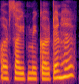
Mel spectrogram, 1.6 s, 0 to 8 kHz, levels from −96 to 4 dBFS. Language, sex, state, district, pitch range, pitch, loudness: Hindi, female, Uttar Pradesh, Shamli, 195-235 Hz, 205 Hz, -15 LUFS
